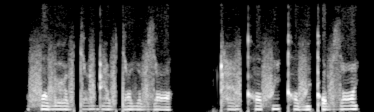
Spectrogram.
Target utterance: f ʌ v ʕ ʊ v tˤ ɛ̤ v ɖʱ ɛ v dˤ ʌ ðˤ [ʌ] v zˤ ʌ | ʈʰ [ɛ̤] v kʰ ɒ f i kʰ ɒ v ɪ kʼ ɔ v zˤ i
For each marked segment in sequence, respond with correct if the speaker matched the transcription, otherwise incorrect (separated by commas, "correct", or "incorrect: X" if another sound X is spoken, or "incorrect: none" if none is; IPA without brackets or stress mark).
incorrect: ə, incorrect: æ̤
